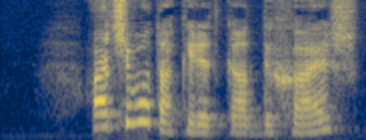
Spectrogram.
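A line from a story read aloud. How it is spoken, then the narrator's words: Smirking grunt. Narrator (Russian): Васильчиков хмыкнул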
